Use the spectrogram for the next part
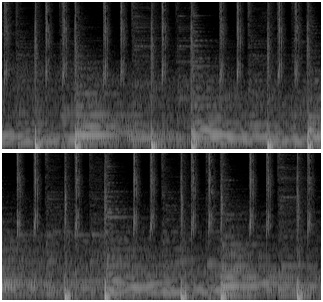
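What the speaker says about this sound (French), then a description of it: "je recoupe le tissu comme je le ferais pour une couverture d'album" Scissors cutting fabric for a scrapbook journal cover, a steady, rhythmic series of close, crisp snips with short metallic clicks at regular intervals, without any talking.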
